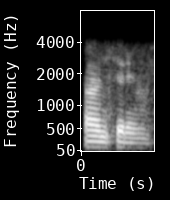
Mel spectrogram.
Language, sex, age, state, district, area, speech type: Tamil, male, 18-30, Tamil Nadu, Dharmapuri, rural, conversation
